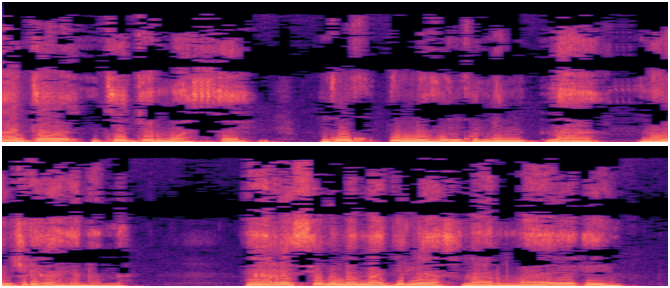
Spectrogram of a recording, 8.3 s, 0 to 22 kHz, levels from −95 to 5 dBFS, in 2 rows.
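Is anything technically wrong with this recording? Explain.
Yes. Three faults are audible.

Hard clipping runs throughout. The speech was driven about 18 dB past the limit, so roughly a third of samples are cut flat. Every loud sound buzzes with distortion.

Compression damage is plainly audible throughout, likely from WMA at a low bitrate near 48 kbps. Coarse block coding leaves a ringing, washy sound with hiss that breathes.

A repeated buffer occurs at 1.24 to 1.32 s, 3.84 to 3.96 s, 5.76 to 5.8 s (just before "si kuna naji layers") and 7.32 to 7.36 s (just after "kuna naji layers na"). Late audio made the device replay a chunk that fits a 40 ms buffer. The chunk plays twice, three times, once and once extra. Each repeat is a hard-joined stutter.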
